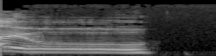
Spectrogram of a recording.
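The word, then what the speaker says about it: I/O: That was a terrible I.O. That's how they say it, right? – Yeah.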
